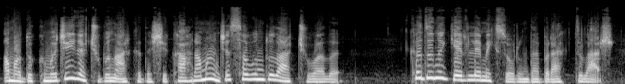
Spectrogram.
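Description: A man narrating a story aloud in an expressive, animated way. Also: fairly high pitch, fairly quick, no echo.

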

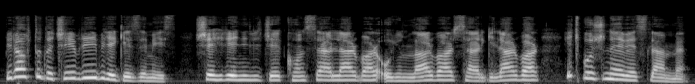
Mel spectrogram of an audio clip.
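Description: A woman's voice: medium pitch, expressive, moderate pace, no room sound, natural voice. Woman narrator doing a pushy, fond girlfriend who won't hear of leaving. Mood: teasing. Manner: teasing, insistent. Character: bossy, affectionate young woman friend.

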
